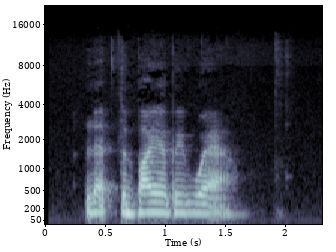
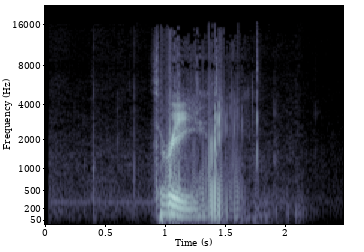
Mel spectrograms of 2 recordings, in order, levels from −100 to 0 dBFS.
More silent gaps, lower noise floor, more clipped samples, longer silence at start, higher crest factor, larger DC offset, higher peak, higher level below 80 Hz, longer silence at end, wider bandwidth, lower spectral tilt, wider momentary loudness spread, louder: neither; second, -62 dBFS vs -69 dBFS; neither; second, 0.35 s vs 0.9 s; second, 18 dB vs 26 dB; neither; about the same, -8 dBFS vs -8 dBFS; about the same, -56 dBFS vs -60 dBFS; second, 0.7 s vs 0.9 s; second, 11 kHz vs 16.5 kHz; first, -9 dB/octave vs -4.5 dB/octave; second, 10 LU vs 25 LU; first, -24 LUFS vs -28 LUFS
